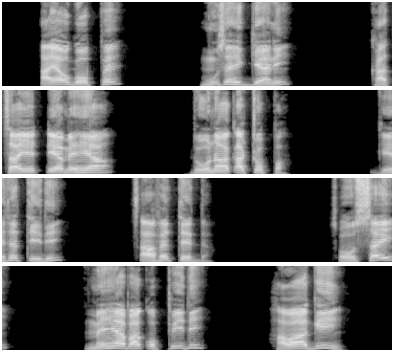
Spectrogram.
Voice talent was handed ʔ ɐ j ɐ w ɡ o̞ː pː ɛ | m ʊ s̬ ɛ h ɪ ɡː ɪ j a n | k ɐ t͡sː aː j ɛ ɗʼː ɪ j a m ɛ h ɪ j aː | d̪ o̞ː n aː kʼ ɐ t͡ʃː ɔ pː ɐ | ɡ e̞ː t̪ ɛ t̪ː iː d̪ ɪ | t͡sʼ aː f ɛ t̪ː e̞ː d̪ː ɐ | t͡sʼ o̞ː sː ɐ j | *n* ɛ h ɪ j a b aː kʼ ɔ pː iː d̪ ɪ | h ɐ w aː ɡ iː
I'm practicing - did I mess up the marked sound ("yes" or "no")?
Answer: yes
